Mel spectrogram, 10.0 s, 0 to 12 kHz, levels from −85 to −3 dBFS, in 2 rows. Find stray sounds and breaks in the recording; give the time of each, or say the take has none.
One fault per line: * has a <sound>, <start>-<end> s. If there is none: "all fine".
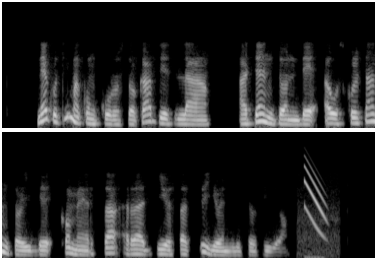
* has a chirp, 9.0-9.3 s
